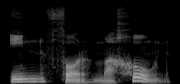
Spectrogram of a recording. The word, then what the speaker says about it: information: So information is pronounced as information. Information. So see if you can pronounce that one more time. How do you say information in Swedish? Information. And notice that the Asian, the sh sound, becomes a ch sound, almost as if you're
